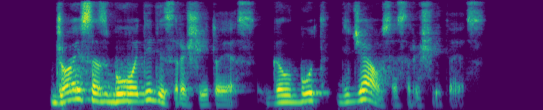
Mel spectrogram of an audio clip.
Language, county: Lithuanian, Kaunas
